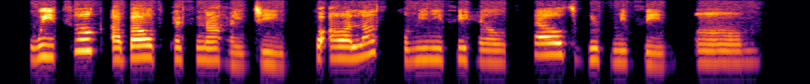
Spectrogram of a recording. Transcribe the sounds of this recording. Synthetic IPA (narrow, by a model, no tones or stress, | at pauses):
witʰɔkabaʊtpʰɛsɔnalɦaɪd͡ʒĩn | fɔʔawəlast̚kʰɔmjunitihɛlˠθhɛlˠθɡɹup̚mitĩn | ʌm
